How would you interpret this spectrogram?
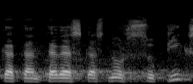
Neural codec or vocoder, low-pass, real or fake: none; 10.8 kHz; real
